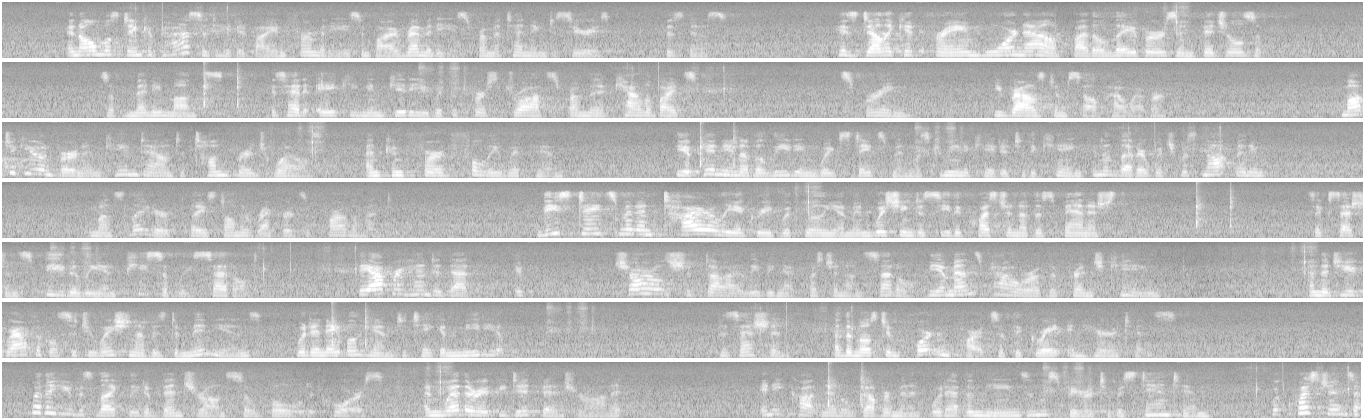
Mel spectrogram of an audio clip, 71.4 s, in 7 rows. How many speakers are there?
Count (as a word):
one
